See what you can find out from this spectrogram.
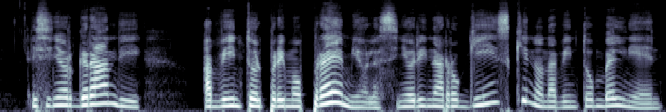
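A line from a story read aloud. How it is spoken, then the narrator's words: Exclaimed. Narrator (Italian): esclamò Maurice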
